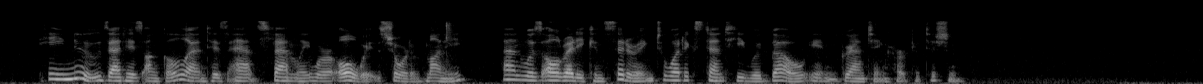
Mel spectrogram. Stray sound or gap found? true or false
false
